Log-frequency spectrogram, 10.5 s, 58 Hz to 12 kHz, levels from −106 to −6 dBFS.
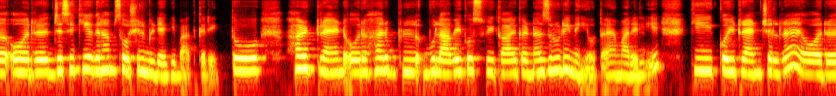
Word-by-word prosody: और 220 Hz, -1 st, +2 dB, 0.3 s
जैसे 235 Hz, +1 st, +3 dB
कि 255 Hz, +1 st, -1 dB
अगर 240 Hz, -1 st, +2 dB
हम 250 Hz, 0 st, 0 dB
सोशल 245 Hz, -1 st, +2 dB
मीडिया 195 Hz, -5 st, -2 dB
की 190 Hz, +2 st, -8 dB
बात -, -, -11 dB
करें -, -, -8 dB, 0.2 s
तो 240 Hz, 0 st, +6 dB, 0.4 s
हर 265 Hz, 0 st, +7 dB, 0.2 s
ट्रेंड 220 Hz, -2 st, 0 dB
और 215 Hz, +1 st, 0 dB
हर 245 Hz, 0 st, +2 dB
बुल 230 Hz, -2 st, -4 dB
बुलावे 220 Hz, -1 st, +2 dB
को 235 Hz, -, +4 dB
स्वीकार 215 Hz, -3 st, -3 dB
करना 210 Hz, 0 st, -3 dB
ज़रूरी 245 Hz, +3 st, -1 dB
नहीं 205 Hz, +2 st, -6 dB
होता -, -, -10 dB
है -, -, -8 dB
हमारे 185 Hz, -2 st, -6 dB
लिए। 285 Hz, -, -7 dB, 0.4 s
कि 240 Hz, -1 st, -2 dB
कोई 225 Hz, -1 st, +6 dB
ट्रेंड 210 Hz, -1 st, +1 dB
चल 215 Hz, -1 st, 0 dB
रहा 255 Hz, +4 st, 0 dB
है 300 Hz, -, -1 dB
और 195 Hz, -1 st, +1 dB
225 Hz, 190 wpm, -22 LUFS, 210-240 Hz, 0.4 s, हर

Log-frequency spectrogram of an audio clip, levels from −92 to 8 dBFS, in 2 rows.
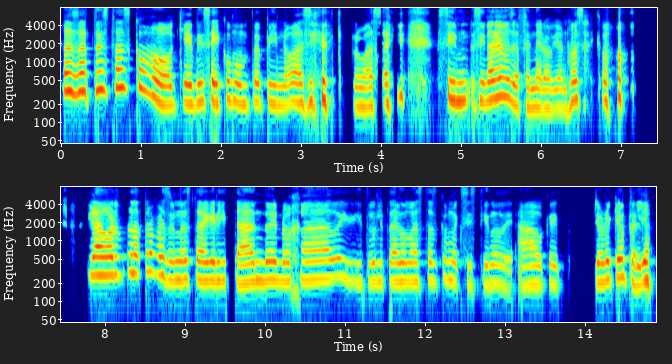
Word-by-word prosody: O 330 Hz, 0 st, +9 dB
sea, 325 Hz, +2 st, +6 dB
tú 340 Hz, -, +1 dB
estás 365 Hz, +2 st, +4 dB
como 255 Hz, -, +3 dB
quien 210 Hz, -1 st, +2 dB
dice: 225 Hz, +2 st, +2 dB
"Ahí 215 Hz, -, +3 dB
como 230 Hz, -3 st, -1 dB
un 205 Hz, -1 st, -4 dB
pepino", 210 Hz, -1 st, -3 dB
así 215 Hz, 0 st, 0 dB
de 245 Hz, -, +7 dB
que -, -, -18 dB
nomás 190 Hz, 0 st, -3 dB
ahí, 260 Hz, +6 st, -1 dB, 0.4 s
sin 230 Hz, -3 st, +1 dB
sin 230 Hz, 0 st, 0 dB
ánimos 260 Hz, +1 st, +5 dB
de 205 Hz, -, +2 dB
ofender, 180 Hz, -2 st, -3 dB
obvio, 175 Hz, 0 st, -5 dB
¿no?, 200 Hz, +7 st, -2 dB
o -, -, +5 dB
sea, 225 Hz, -4 st, -9 dB
como, 230 Hz, -2 st, -2 dB, 0.9 s
y 270 Hz, -, -10 dB
la 270 Hz, 0 st, +8 dB
or 270 Hz, 0 st, +3 dB
la 295 Hz, -1 st, +1 dB
otra 310 Hz, +2 st, -3 dB
persona 230 Hz, -4 st, 0 dB
está 235 Hz, -1 st, -1 dB
gritando, 220 Hz, 0 st, 0 dB
enojado, 230 Hz, +2 st, -2 dB
y 220 Hz, -4 st, -10 dB
y -, -, -17 dB
tú 215 Hz, +1 st, -7 dB
literal 215 Hz, 0 st, -5 dB
nada 215 Hz, 0 st, -2 dB
más 220 Hz, 0 st, -3 dB
estás 215 Hz, 0 st, -9 dB
como 230 Hz, 0 st, -8 dB
existiendo 195 Hz, 0 st, -10 dB
de: 170 Hz, -3 st, -11 dB
"Ah, 190 Hz, +1 st, -5 dB
okey, 190 Hz, -1 st, -10 dB, 0.4 s
yo 210 Hz, -, 0 dB
no 230 Hz, -, +3 dB
quiero 250 Hz, +1 st, +3 dB
pelear". 220 Hz, 0 st, +2 dB
225 Hz, 205 wpm, -21 LUFS, 205-245 Hz, 0.9 s, O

